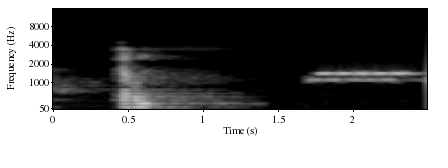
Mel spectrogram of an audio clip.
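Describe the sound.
A mobile phone ringtone goes off during a lecture on Islamic jurisprudence. After a brief voice, a steady, bright electronic two-tone ring sounds and holds without a break.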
